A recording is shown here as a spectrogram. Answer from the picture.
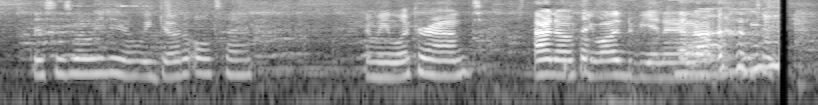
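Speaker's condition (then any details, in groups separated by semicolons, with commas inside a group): No condition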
